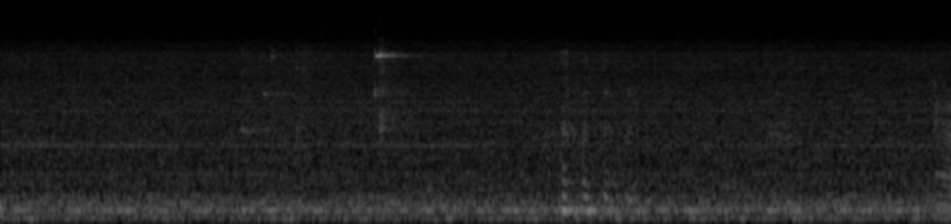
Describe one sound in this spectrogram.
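Furnaces roar steadily.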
